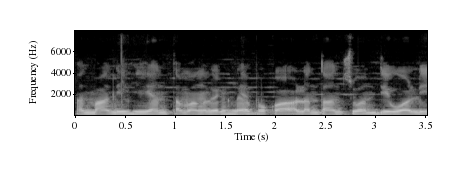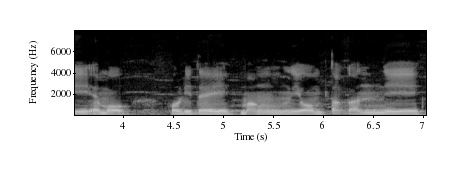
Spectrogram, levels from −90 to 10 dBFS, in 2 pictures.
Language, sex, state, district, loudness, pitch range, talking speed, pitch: Mizo, male, Mizoram, Aizawl, -15 LUFS, 120-130 Hz, 185 wpm, 130 Hz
